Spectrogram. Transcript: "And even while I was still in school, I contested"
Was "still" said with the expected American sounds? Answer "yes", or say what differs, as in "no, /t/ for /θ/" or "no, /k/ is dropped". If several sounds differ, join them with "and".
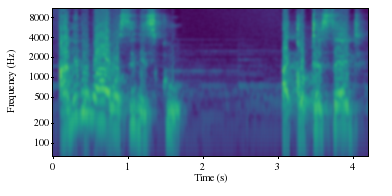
no, /n/ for /l/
